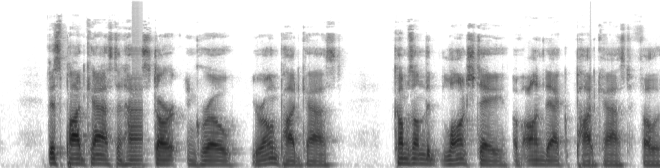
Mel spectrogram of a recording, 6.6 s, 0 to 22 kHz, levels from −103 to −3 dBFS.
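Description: Right after "podcast on how", from 1.31 to 1.43 s, there's a burst of packet loss. Roughly 100 ms never arrived, so the receiver continued the last sound and faded it down before picking up at "start and grow your", skipping that stretch. A smaller one follows "on the launch day" at 5.05 to 5.13 s, with about 60 ms gone.

Then at 5.89 to 5.92 s there's a short concealed packet loss. About 20 ms went missing and got patched by extending the preceding sound, so you hear a quick smear or wobble rather than a gap.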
